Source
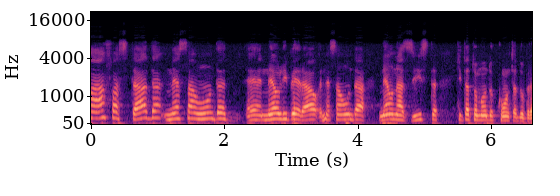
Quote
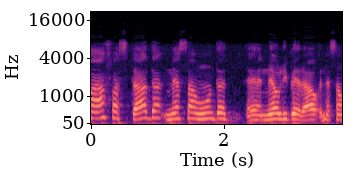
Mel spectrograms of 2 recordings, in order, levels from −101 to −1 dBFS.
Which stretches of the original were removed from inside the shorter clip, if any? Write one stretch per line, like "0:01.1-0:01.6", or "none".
none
